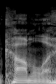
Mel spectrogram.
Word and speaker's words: Kamala: So I was going to say something uncharitable about the Democratic candidate for the vice presidency, one Kamala Harris. We got an email from a guy. Who was it? Bob. Said, here's how you remember how to pronounce Kamala. It starts like comrade.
